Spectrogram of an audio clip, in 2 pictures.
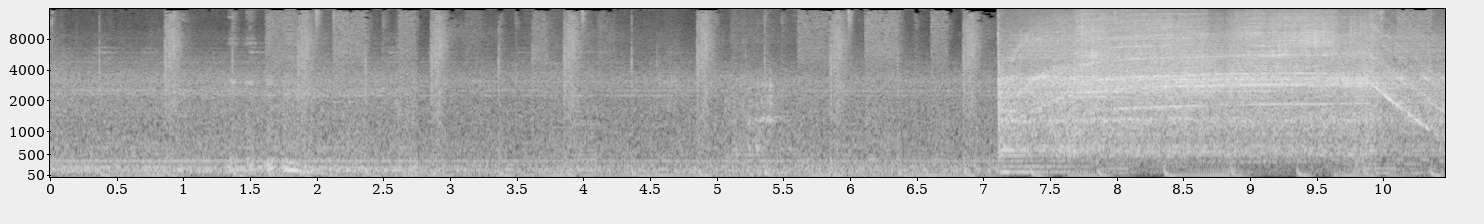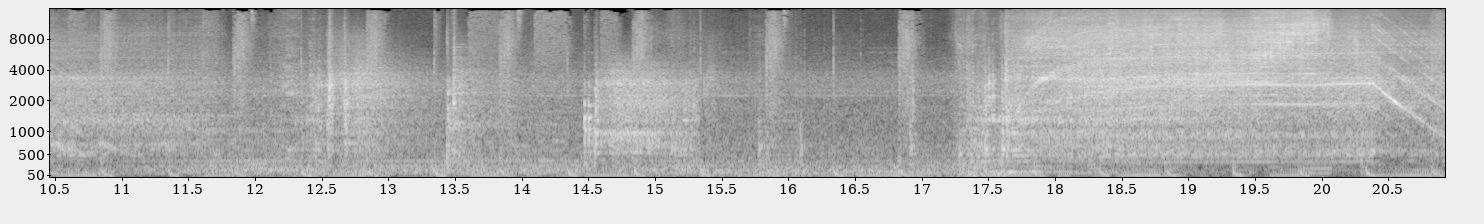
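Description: A DeWalt miter saw crosscutting a pine board. The motor starts with a whine about seven seconds in, the blade cuts through the wood, and the whine falls away as the blade coasts down. A second cut starts about seventeen seconds in and ends the same way. Background music plays throughout.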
